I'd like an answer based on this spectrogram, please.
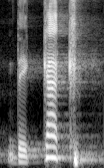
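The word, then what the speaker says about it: deqaq: atropellar pisotear o atropellar y la tercera palabra despedazar de cac con q d e q a q de cac significa romper en pedazos o quebrantar así que vamos a eh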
